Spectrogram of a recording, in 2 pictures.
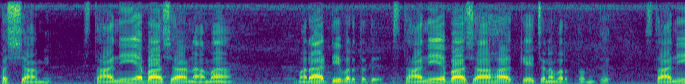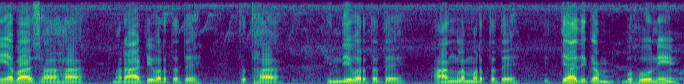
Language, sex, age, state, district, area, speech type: Sanskrit, male, 18-30, Karnataka, Bagalkot, rural, spontaneous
